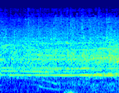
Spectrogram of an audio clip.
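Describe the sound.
A live comedy show audience applauds at the mention of Chad from The Bachelorette, in a steady, dense wash of clapping that holds at an even loudness, with faint voices mixed underneath.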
